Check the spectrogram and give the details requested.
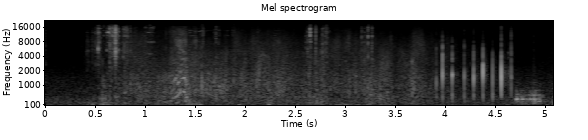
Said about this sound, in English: pulls his ear away from the closet door, cramming more cereal into his mouth, crunching loud enough to hear nothing except what he wishes he was.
